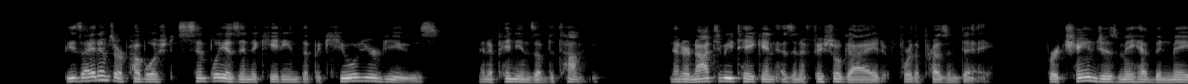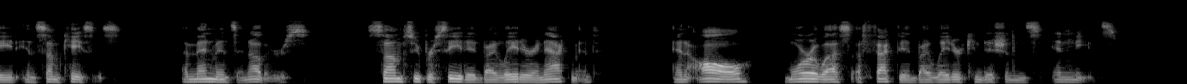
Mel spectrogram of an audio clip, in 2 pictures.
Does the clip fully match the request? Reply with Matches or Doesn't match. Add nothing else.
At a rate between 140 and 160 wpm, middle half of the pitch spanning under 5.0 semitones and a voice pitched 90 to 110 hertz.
Doesn't match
